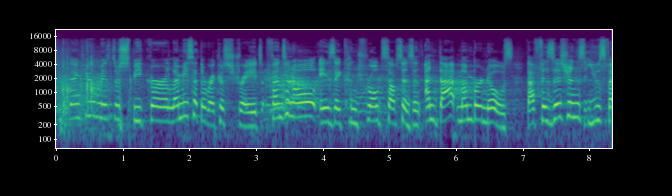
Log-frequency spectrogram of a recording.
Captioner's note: some Applause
